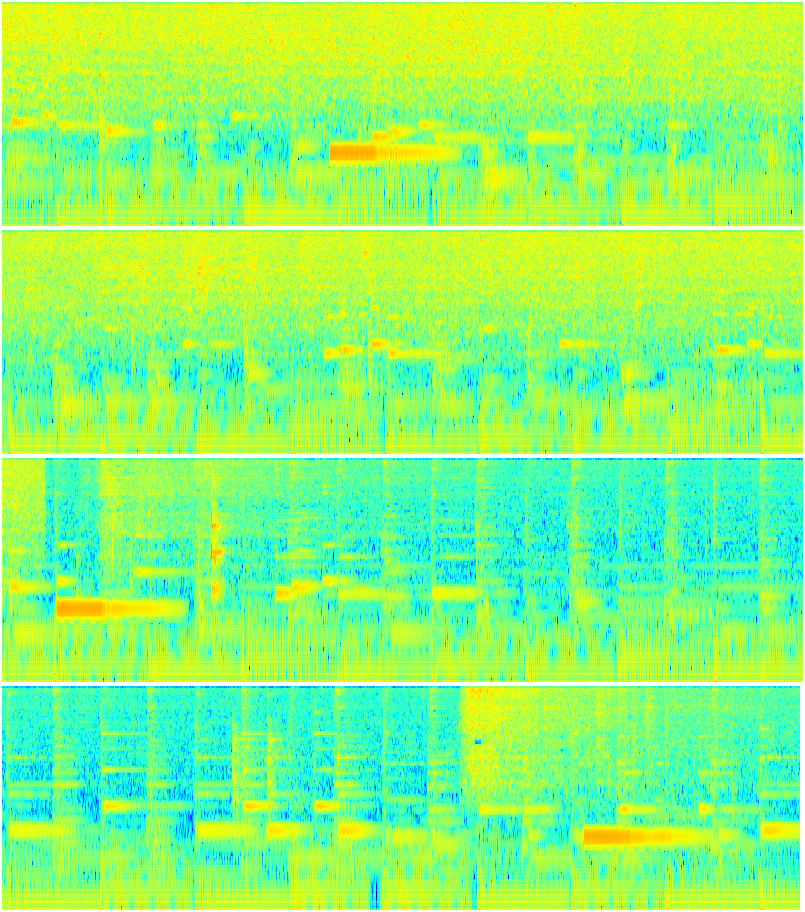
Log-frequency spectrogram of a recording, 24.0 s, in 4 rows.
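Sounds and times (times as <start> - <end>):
chicken sizzling in a frying pan: 0.0 - 14.9, 21.4 - 24.0
music with a steady beat: 0.0 - 24.0.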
